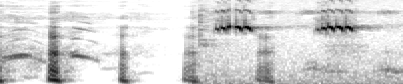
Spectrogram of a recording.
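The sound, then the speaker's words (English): Two short, shrill cricket-like chirps, imitated by a human voice as a Foley sound effect, preceded by a few breathy, cough-like bursts and no speech. “If we're doing a Foley, then I could do like cricket sound, cricket sound, cricket sound.”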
